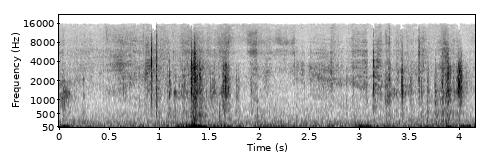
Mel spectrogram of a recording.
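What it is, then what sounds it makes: Glossy paper magazine pages being flipped and scratched. Long red-nailed fingers flip and smooth the pages of an open glossy paper car magazine from 2009, giving a soft paper rustle and scratch. Brief crisp, bright scrapes stand out over a low, steady rumble.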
